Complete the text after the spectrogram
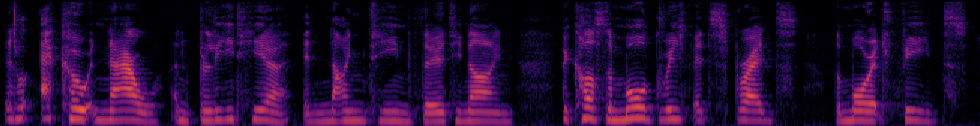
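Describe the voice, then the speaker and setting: A woman playing a brainy time-travelling alien in a fan audio drama, lecturing gravely in deliberate monologues with dramatic pauses. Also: fairly low pitch, fairly even intonation, a bit bright. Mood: grave, ominous.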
